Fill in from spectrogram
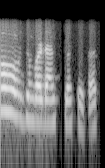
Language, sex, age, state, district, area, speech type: Marathi, female, 30-45, Maharashtra, Akola, urban, conversation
